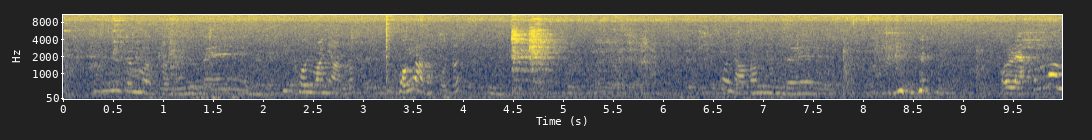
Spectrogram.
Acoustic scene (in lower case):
restaurant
